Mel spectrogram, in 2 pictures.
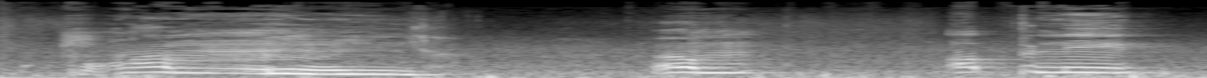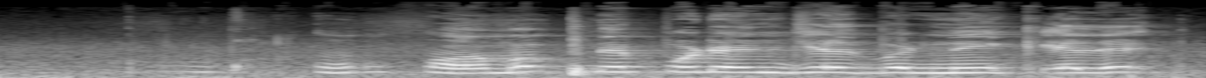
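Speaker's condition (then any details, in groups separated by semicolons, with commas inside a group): Cerebral palsy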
